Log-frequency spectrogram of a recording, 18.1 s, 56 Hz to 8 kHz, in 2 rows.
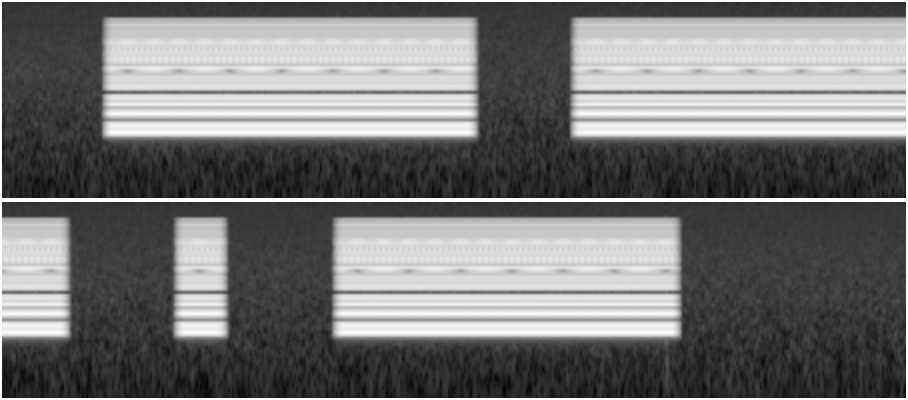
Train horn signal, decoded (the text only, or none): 2 long, 1 short, 1 long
